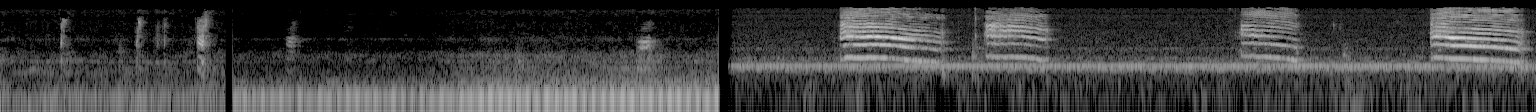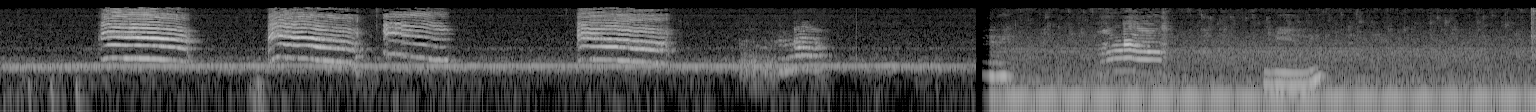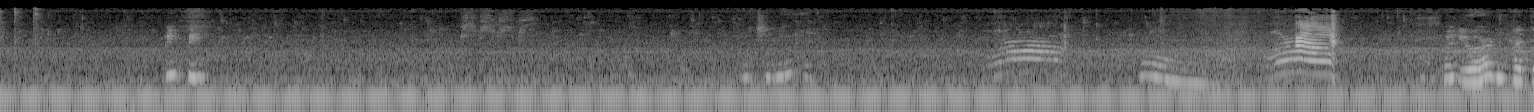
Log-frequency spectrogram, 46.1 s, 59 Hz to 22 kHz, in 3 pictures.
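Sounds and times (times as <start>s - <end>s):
low buzzing rumble: 0.0s - 46.0s
steady background hum: 0.0s - 46.0s
kittens meowing: 16.4s - 17.3s, 18.0s - 19.9s, 40.6s - 41.4s, 43.4s - 44.2s.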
